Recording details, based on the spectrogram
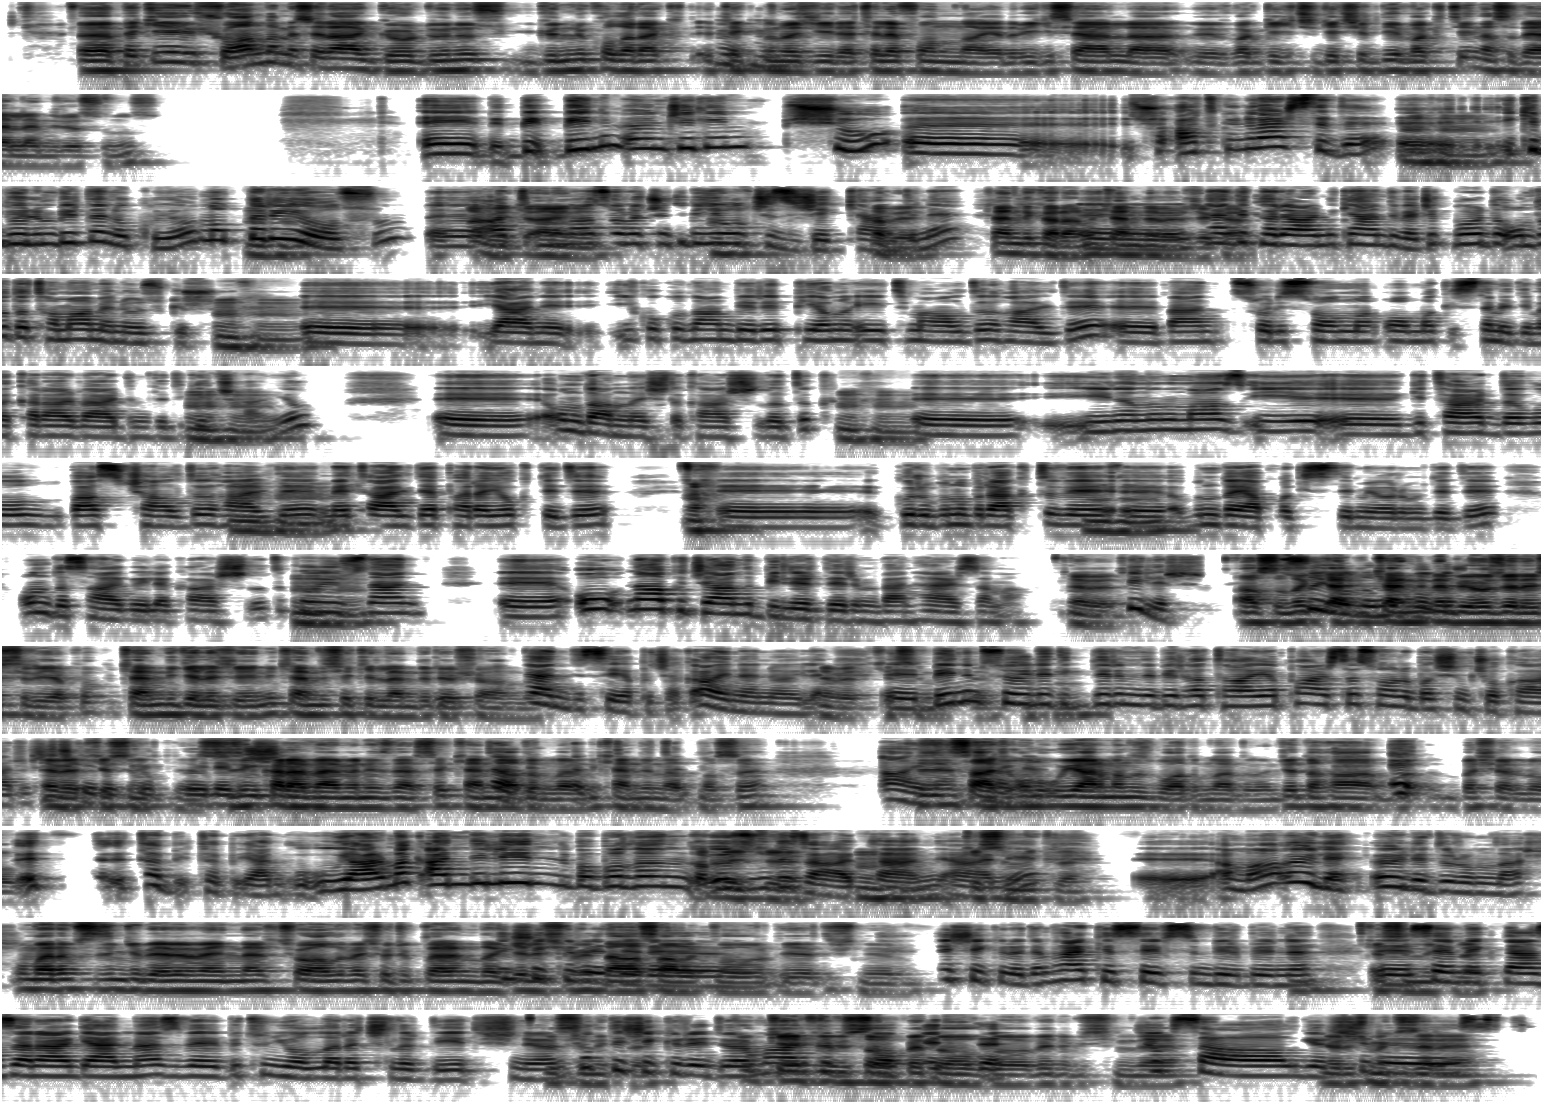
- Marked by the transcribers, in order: drawn out: "ederim"; drawn out: "sağ ol görüşürüz"
- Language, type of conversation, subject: Turkish, podcast, Çocukların teknolojiyle ilişkisini sağlıklı bir şekilde yönetmenin temel kuralları nelerdir?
